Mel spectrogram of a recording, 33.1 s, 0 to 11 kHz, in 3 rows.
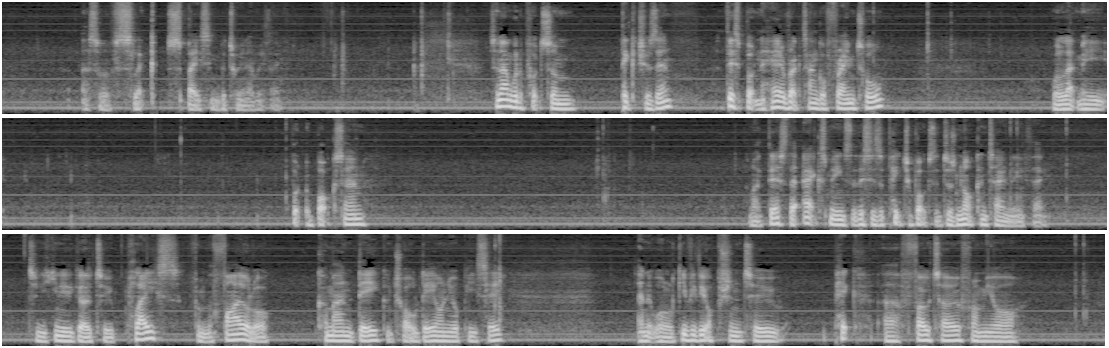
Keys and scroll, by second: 4.1 typing, 27.0 super+d.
